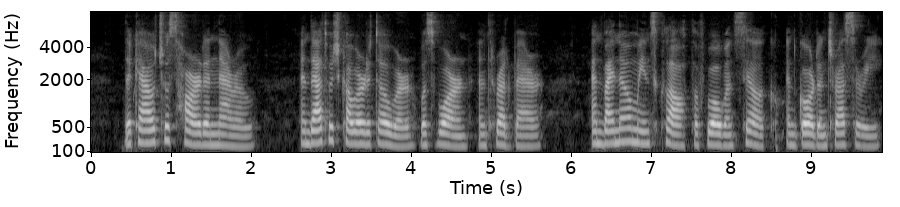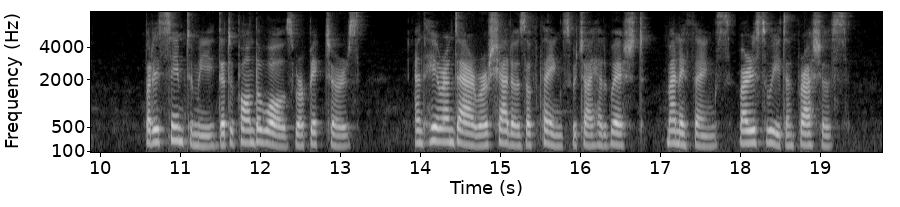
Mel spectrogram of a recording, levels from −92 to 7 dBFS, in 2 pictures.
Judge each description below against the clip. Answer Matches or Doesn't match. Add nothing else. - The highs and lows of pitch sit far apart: Doesn't match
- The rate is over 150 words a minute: Matches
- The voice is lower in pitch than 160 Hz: Doesn't match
